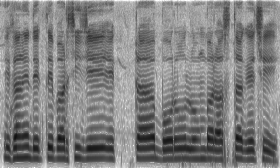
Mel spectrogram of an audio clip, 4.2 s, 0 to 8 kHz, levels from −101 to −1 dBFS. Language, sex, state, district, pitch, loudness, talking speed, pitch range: Bengali, male, West Bengal, Alipurduar, 175 Hz, -16 LUFS, 130 wpm, 165-185 Hz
